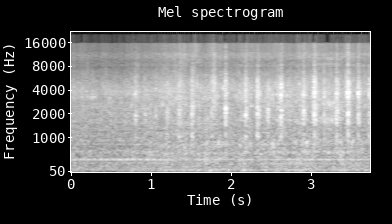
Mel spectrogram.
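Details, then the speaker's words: Semi truck with X15 Cummins cruising on the highway: light, quick ticking rattles, a couple per second, over steady road rumble from something loose bouncing in the overhead cab compartment. "y'all hang on i gotta shut that up whatever's making that noise up there"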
